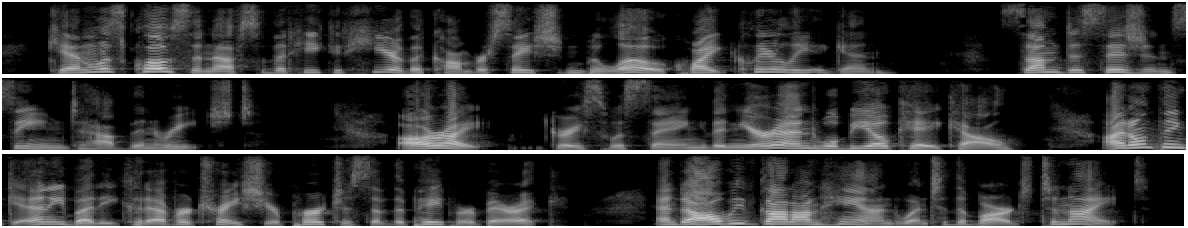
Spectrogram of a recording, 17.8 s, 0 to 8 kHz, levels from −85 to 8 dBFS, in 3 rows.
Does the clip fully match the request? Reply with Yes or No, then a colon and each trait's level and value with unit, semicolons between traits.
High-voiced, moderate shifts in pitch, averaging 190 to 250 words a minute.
No: high, 225 Hz; wide, 6.0 semitones; average, 195 wpm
